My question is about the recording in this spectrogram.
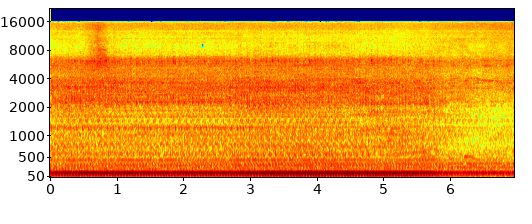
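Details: Isuzu 4LE2 air compressor engine that previously would not start, with smoke coming out of the intake at cylinder 4: after the head was reinstalled it now starts and settles into a deep, even, smooth diesel idle with no misses.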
